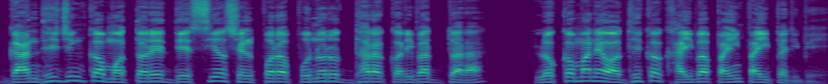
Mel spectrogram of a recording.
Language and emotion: Odia, neutral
